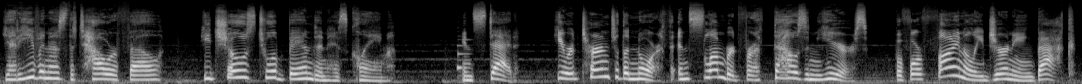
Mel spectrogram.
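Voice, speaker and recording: A woman playing a calm, playful female guide telling old lore in a video game, measured and poised. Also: a little high. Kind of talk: scripted game dialogue, storytelling.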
